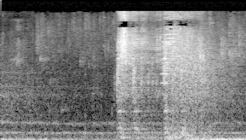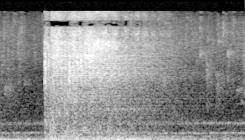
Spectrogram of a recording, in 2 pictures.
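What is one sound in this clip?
Water rushes and splashes through a gate.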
